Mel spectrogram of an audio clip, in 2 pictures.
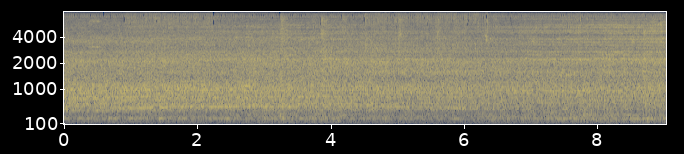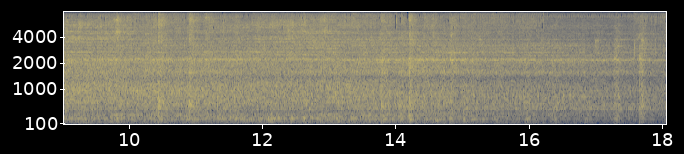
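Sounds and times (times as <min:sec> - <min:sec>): train coaches rolling past: 0:00.0 - 0:18.0
wheel clicks on rail joints: 0:03.2 - 0:06.5, 0:12.6 - 0:18.0.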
